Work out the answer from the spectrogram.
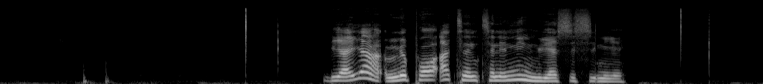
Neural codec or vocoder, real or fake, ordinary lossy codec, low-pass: codec, 32 kHz, 1.9 kbps, SNAC; fake; Opus, 64 kbps; 14.4 kHz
